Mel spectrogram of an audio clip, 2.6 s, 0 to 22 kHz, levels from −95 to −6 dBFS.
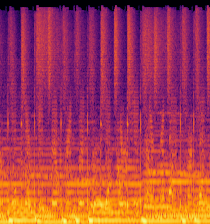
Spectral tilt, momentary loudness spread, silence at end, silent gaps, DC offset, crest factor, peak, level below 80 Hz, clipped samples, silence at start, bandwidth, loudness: -6.5 dB/octave; 2 LU; 0 s; none; under 0.1%; 12 dB; -4 dBFS; -18 dBFS; under 0.1%; 0 s; 20 kHz; -17 LUFS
